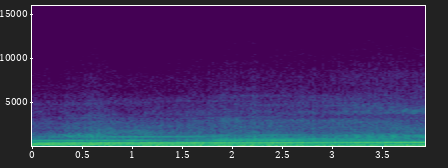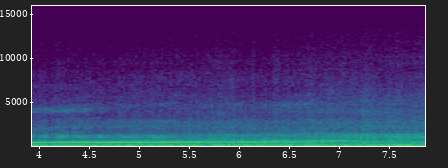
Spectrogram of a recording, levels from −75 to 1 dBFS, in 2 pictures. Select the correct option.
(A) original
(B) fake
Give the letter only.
A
